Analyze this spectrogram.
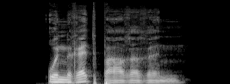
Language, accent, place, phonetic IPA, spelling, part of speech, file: German, Germany, Berlin, [ˈʊnʁɛtbaːʁəʁən], unrettbareren, adjective, De-unrettbareren.ogg
- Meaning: inflection of unrettbar: 1. strong genitive masculine/neuter singular comparative degree 2. weak/mixed genitive/dative all-gender singular comparative degree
